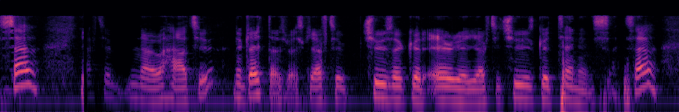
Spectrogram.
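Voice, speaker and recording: A man speaks at a medium pitch. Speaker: business studies teacher. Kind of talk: tutorial. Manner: fast.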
